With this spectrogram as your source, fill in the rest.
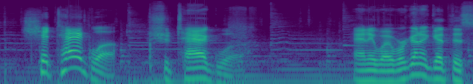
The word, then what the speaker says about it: Chautauqua: So you said that it's pronounced Chitikwa? I feel like know you how it are is. getting dangerously close to just like mispronouncing African American people's names. Dangerously. Chautauqua. Chautauqua. Chautauqua.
